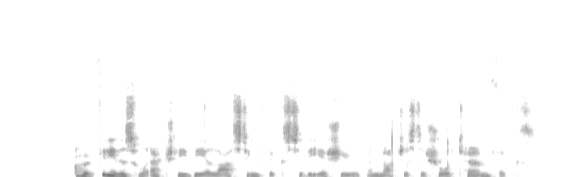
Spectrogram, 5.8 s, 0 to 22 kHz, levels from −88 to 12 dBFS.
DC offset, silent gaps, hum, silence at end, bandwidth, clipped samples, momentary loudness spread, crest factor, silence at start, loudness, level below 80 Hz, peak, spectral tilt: under 0.1%; 5.11-5.15 s; none; 0.5 s; 13 kHz; under 0.1%; 16 LU; 22 dB; 0.75 s; -49 LUFS; under -90 dBFS; -30 dBFS; -3 dB/octave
